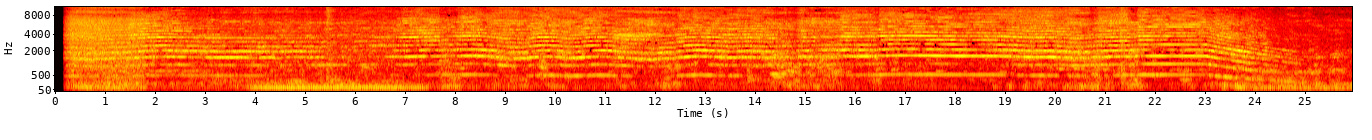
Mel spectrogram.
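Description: Mobile crane's hydraulic system whining steadily while it holds and lifts a heavy marble statue. The whine wavers a little in pitch and falls away about a second before the end. A lower engine drone joins it for a few seconds early on.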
